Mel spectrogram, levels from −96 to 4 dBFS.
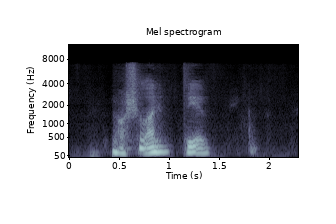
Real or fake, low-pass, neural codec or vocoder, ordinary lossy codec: fake; 7.2 kHz; codec, 16 kHz, 0.5 kbps, FreqCodec, larger model; AAC, 32 kbps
